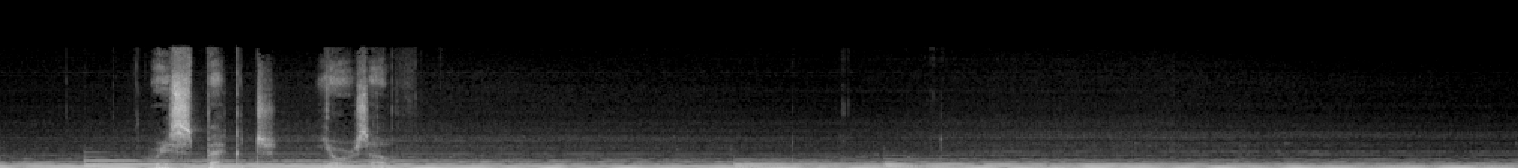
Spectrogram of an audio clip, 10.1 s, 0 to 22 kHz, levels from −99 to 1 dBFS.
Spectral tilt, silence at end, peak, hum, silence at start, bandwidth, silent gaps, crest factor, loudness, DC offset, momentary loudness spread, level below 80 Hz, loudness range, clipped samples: -4 dB/octave; 0 s; -8 dBFS; none; 0 s; 16 kHz; none; 22 dB; -30 LUFS; under 0.1%; 8 LU; -36 dBFS; 6 LU; under 0.1%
